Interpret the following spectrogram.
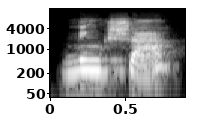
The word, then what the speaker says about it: Ningxia: ningxia province in china it's actually pronounced ningxia like n-i-n-s-h-a but a lot of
